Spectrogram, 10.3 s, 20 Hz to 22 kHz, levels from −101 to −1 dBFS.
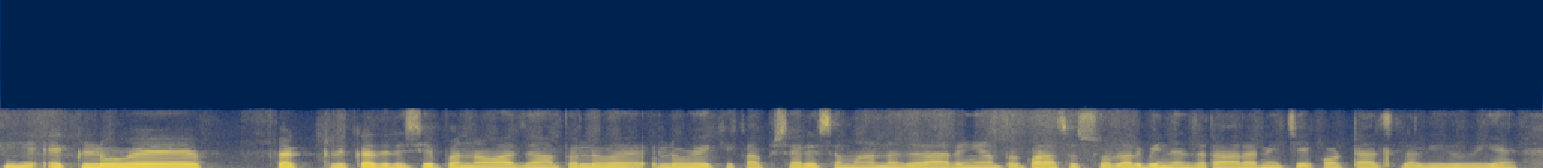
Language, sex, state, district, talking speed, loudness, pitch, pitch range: Hindi, female, Jharkhand, Palamu, 220 wpm, -16 LUFS, 250 Hz, 245-260 Hz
